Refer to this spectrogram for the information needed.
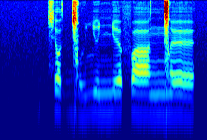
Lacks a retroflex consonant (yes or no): yes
